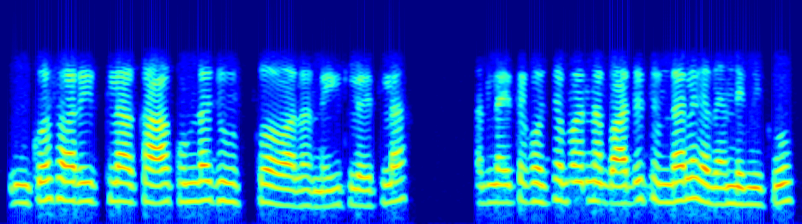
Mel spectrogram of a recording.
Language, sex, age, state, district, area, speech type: Telugu, female, 45-60, Telangana, Karimnagar, urban, conversation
